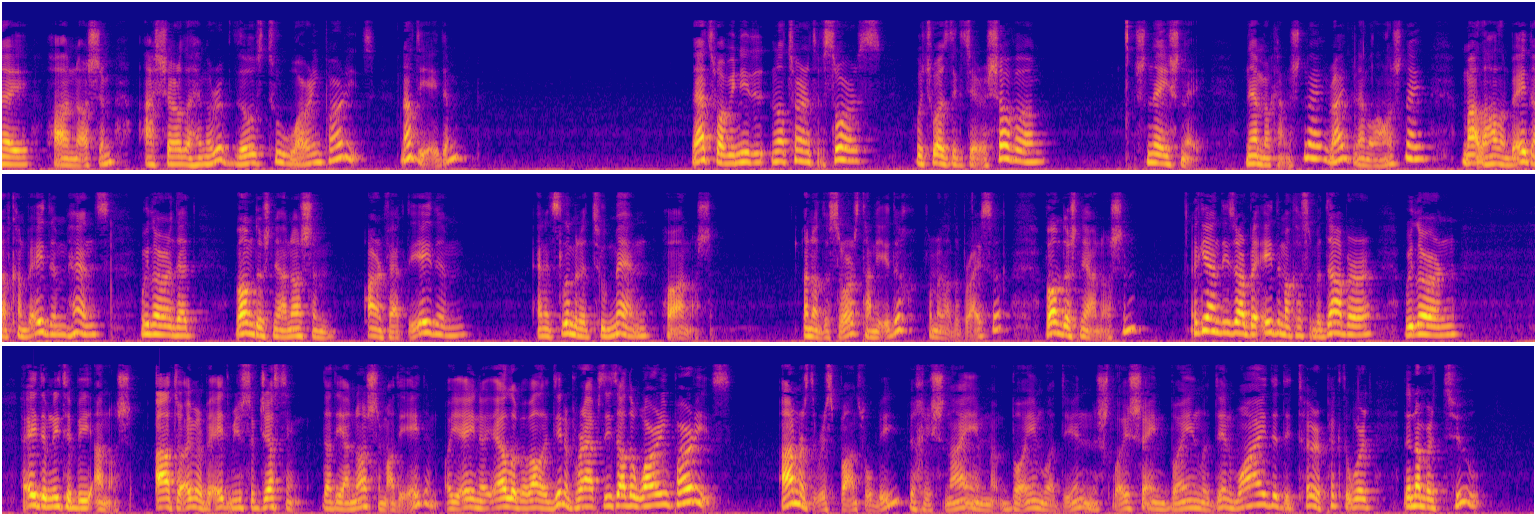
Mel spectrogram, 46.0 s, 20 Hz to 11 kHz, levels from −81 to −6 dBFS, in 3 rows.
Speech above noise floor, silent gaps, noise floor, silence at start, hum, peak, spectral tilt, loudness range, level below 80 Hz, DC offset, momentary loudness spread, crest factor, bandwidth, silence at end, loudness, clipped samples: 27 dB; none; -45 dBFS; 0 s; none; 0 dBFS; -7 dB/octave; 7 LU; -44 dBFS; under 0.1%; 13 LU; 18 dB; 7.8 kHz; 0.55 s; -19 LUFS; under 0.1%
